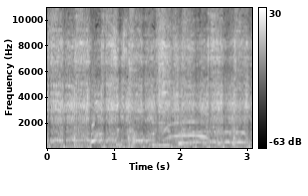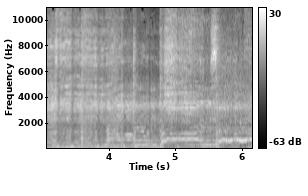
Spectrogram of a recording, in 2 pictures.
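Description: A live rock band plays loudly while a male singer belts long, wavering sung notes over the band.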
